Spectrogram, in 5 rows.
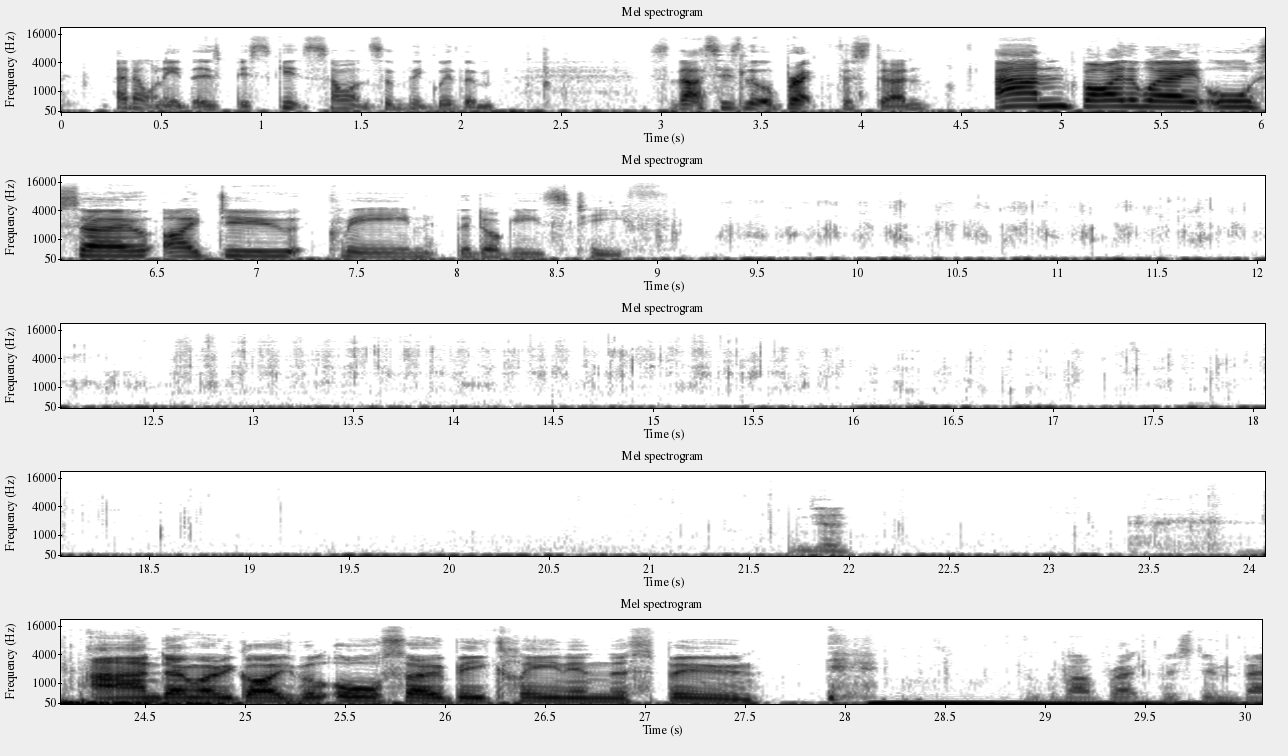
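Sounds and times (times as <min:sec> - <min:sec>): toothbrush scrubbing teeth: 0:08.9 - 0:23.4.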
